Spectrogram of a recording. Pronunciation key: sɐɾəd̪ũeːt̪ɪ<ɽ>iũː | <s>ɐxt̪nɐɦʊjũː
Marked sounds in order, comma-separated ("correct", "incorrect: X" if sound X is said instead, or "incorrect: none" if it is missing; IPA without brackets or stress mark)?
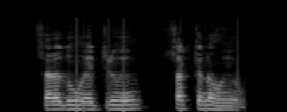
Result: incorrect: ɾ, correct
